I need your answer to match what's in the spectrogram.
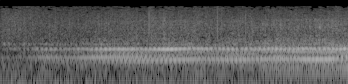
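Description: A police motor boat engine runs steadily with a low, droning hum and a faint whine as the boat heads for the Dawson landing past Moosehide Mountain, swelling slightly louder after the first second and then holding even, with no voices.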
